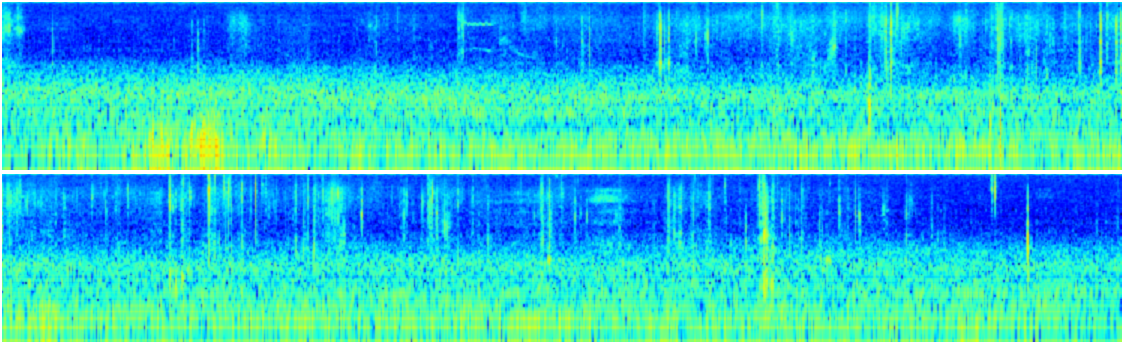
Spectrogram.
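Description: Footsteps on a gritty rock trail: scattered crunching clicks, thickest in the middle and later part, over a steady low rumble.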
